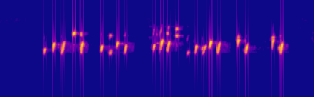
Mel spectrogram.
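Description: A saffron finch sings a quick run of high, bright chirps and twittered notes, clustered in short bursts over about three seconds, with nothing else heard.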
